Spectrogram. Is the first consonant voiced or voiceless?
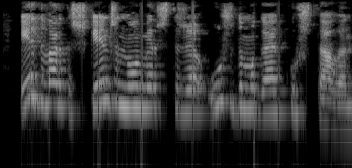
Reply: voiced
